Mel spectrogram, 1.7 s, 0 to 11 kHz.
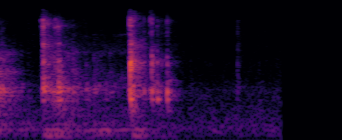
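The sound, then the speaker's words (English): Typing a date into a computer makes two quick bursts of keyboard clicks followed by a single soft tap. All of it is quiet and ends in silence. “February, what day were you looking at? The 21st. Let me type that in real quick.”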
